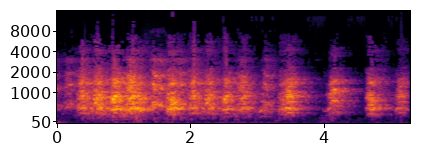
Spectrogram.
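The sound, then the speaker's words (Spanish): Several dogs bark in a rapid, overlapping flurry, loud, with a few separate sharp barks trailing off toward the end. “Pues no sé cómo han entrado los perros, sinceramente.”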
